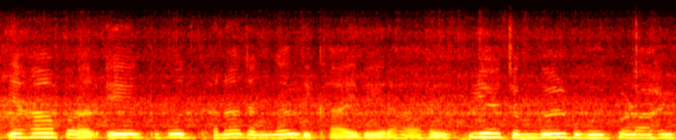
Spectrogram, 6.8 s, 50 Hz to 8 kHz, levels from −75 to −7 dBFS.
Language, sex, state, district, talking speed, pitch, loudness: Hindi, female, Bihar, Muzaffarpur, 135 wpm, 200 Hz, -14 LUFS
